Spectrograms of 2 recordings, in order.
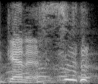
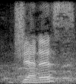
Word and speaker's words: Guinness: cover my work and pronounce my name correctly any Guinness they usually pronounce it genis which is incorrect but anyway so the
